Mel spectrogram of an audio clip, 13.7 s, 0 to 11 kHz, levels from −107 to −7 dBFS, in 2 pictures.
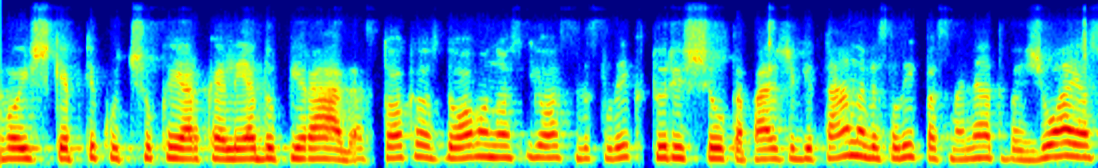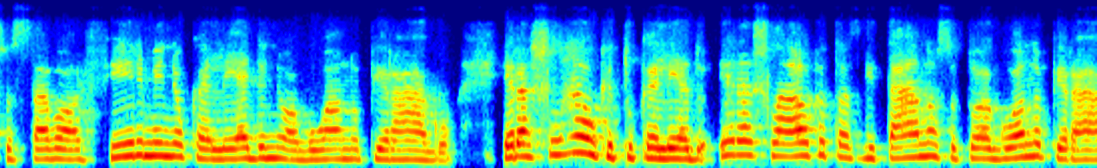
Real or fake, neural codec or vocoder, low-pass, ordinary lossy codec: real; none; 7.2 kHz; Opus, 32 kbps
